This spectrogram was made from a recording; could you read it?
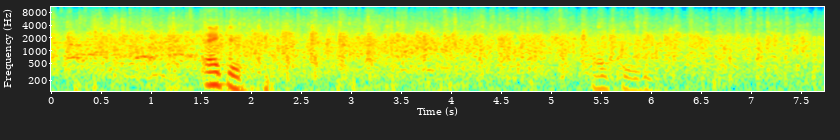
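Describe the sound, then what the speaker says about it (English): An audience applauds student performers at a school division entertainment event, with steady, full clapping throughout while a performer briefly says thanks over it. "can I have another round of applause for these guys?"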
